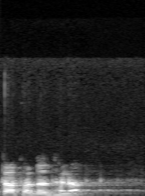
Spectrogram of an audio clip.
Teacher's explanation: तो इसमें त, थ, द, ध, न 5 वर्ण आते हैं। ये दांतों का स्पर्श करते हुए बोले जाते हैं। जब हम इनका उच्चारण करते हैं तो हमारी जीभ जो है वो दांतों को स्पर्श करते हैं, इसलिए इन्हें दंतव्य कहा जाता है।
